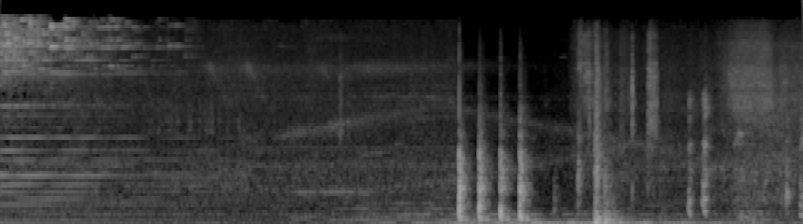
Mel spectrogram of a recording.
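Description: Background music fading out over the first two seconds. A run of sharp knocks and thumps follows about halfway through: four quick ones, a heavier one about six seconds in, and a couple of lighter ones near the end.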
